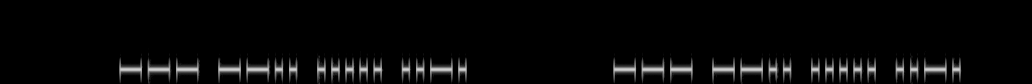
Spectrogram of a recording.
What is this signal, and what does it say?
Morse code, heard as a keyed tone, about 17 wpm, 700 Hz. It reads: OZ5F OZ5F
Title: DXCC-100 Call Signs - 4 Characters - Repeated 3x - 17wpm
